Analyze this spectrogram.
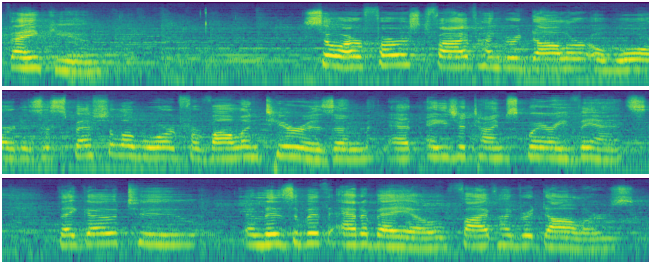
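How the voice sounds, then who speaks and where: High-voiced woman announcing in an echoing hall. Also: fairly even intonation. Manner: reads names slowly with small apologetic corrections. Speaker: presenter at a community awards ceremony. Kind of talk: formal announcing into a microphone. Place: large indoor event hall. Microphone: podium microphone. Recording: long hall reverb, music playing. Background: background music.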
